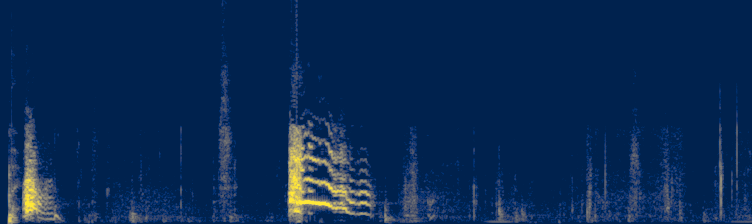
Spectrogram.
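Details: A small pet dog barking at a fish while tearing it apart: two sharp barks, the second with a strained, harmonic whine-like tail, separated by quiet with faint scuffling sounds.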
